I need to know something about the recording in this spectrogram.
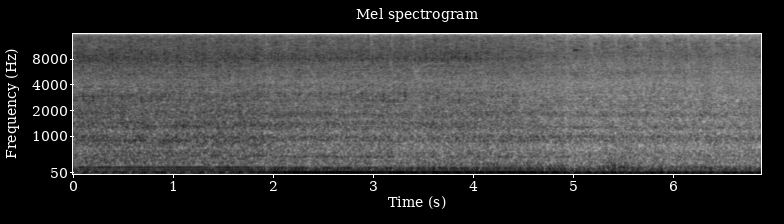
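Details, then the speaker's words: Classic car with Bosch starter that sometimes doesn't engage, after custom accelerator cable: once turned, engine starts within half a turn and settles into a steady, low, even idle with no knocks, misses or hunting. "I mean, when it finally turns the engine, it starts on the button now. It is starting so reliably. We're not having to crank it, it's starting within half a turn of the engine."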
